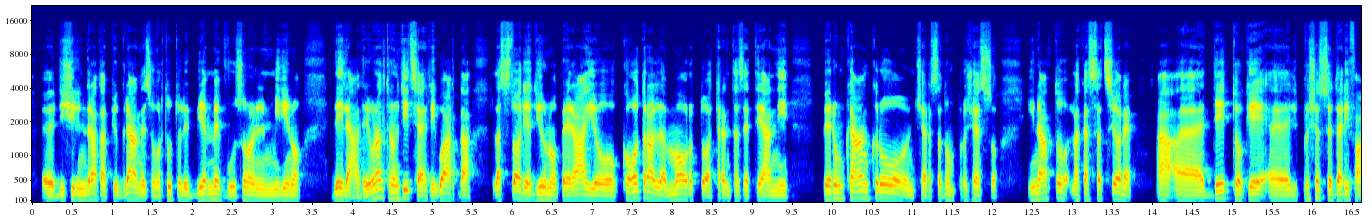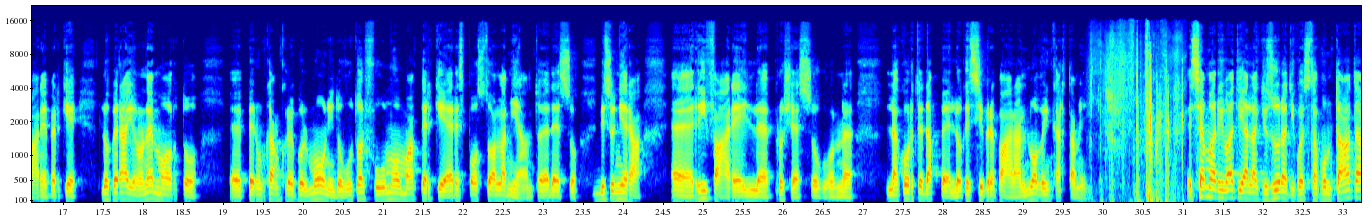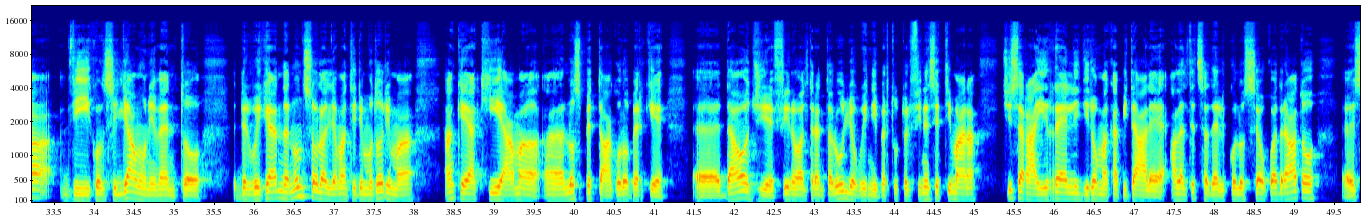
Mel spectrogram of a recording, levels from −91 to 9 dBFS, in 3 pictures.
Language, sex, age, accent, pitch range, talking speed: Italian, male, 30-49, native, 105-135 Hz, 165 wpm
